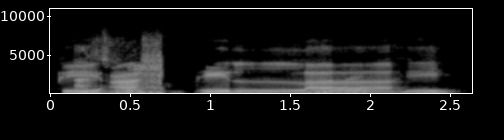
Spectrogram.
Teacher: Allahnya dibaca tipis karena harakat di depannya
